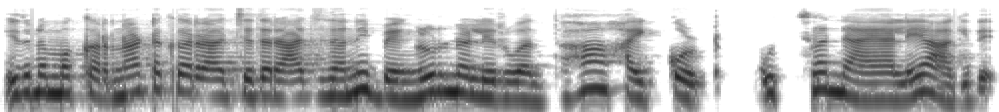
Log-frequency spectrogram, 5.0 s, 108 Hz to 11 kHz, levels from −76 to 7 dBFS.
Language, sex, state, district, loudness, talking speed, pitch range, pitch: Kannada, female, Karnataka, Belgaum, -13 LUFS, 130 wpm, 200-255 Hz, 220 Hz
